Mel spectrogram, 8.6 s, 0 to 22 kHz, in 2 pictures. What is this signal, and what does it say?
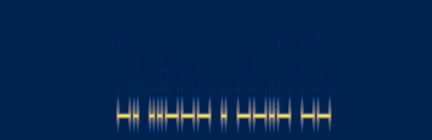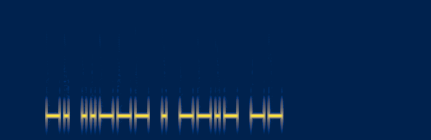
Morse code, heard as a keyed tone, about 28 wpm, 700 Hz. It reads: N2EQM N2EQM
